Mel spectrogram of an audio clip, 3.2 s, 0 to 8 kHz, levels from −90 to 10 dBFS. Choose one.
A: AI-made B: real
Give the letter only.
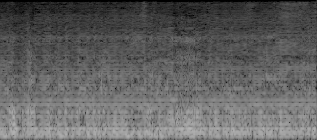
A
